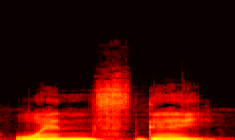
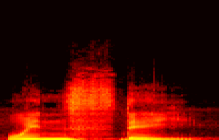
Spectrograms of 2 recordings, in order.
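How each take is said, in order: The two takes are said the same way.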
